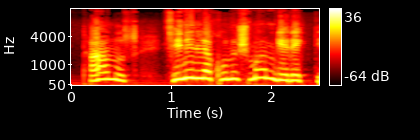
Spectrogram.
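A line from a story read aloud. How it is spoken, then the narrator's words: Shouted. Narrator (Turkish): diye bağırdım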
